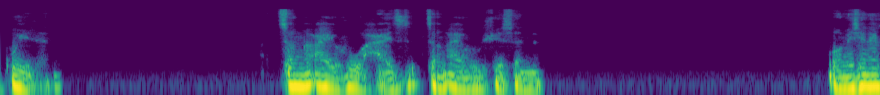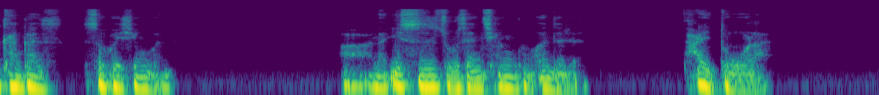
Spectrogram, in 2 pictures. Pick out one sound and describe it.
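A middle-aged man speaks calmly and earnestly through a microphone on an online call, with pauses.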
